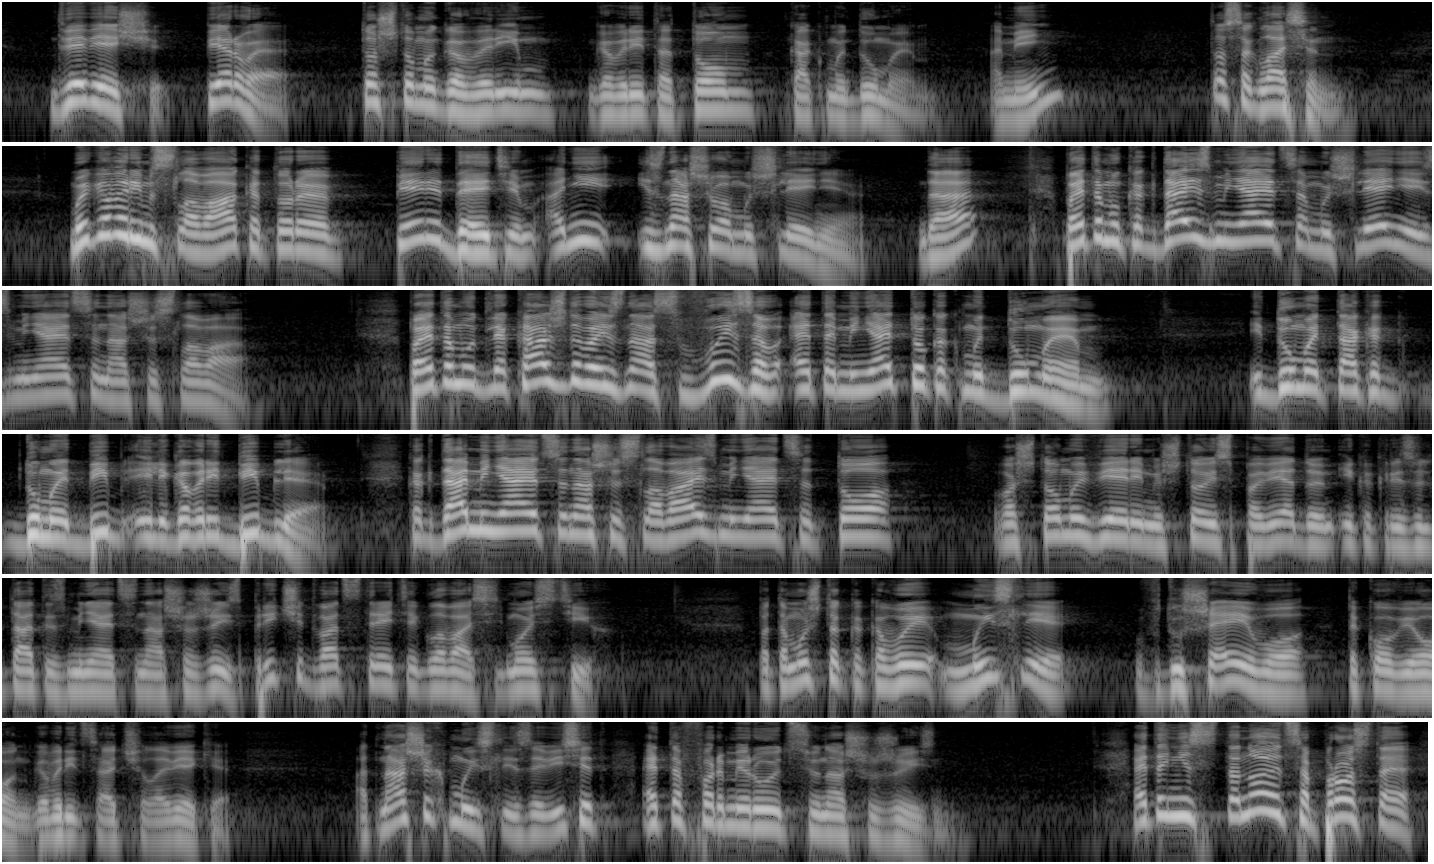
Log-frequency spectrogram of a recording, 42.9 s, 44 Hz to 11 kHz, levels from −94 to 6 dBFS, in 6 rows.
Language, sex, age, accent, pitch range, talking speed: Russian, male, 30-49, native, 145-215 Hz, 150 wpm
